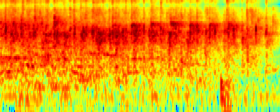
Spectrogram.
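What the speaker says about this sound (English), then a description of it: "Round of applause for Bert, everybody." Theater crowd at a math-themed magic monologue show applauds a volunteer from the audience, a full, even wash of clapping that holds steady and tapers slightly at the end.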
